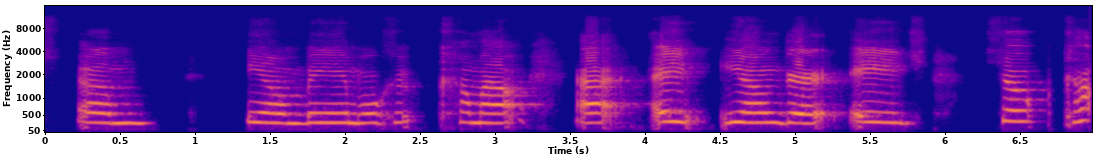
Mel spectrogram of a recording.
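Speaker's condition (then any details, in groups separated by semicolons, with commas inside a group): Cerebral palsy; from birth; impaired speech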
